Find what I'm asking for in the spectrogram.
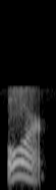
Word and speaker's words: Bork: My last name is Bork, pronounced like cork, and it's French.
